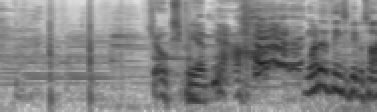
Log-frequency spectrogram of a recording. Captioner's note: chuckles; voice cracking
